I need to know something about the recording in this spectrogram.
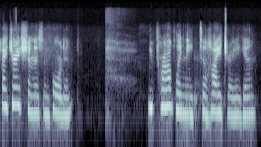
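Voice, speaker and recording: Dull dry recording, woman as bossy young witch, high voice, insistent, amateur audio drama. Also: unhurried, a bit bright, dry recording. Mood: matter-of-fact. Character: Jen, bossy, stubborn schoolgirl witch, fussing over her friend.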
